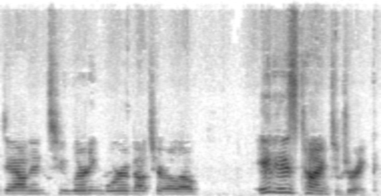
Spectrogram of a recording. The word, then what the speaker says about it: Xarel-lo: with Macabeo, Parellada, and Xarel 10. Because in Spanish doesn't exist L.L, and it said Xarel 10, no? like Chanel.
